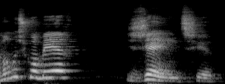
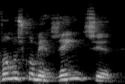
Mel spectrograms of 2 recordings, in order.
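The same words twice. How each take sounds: First: It is said with a pause before gente. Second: It is said without a pause before gente.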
